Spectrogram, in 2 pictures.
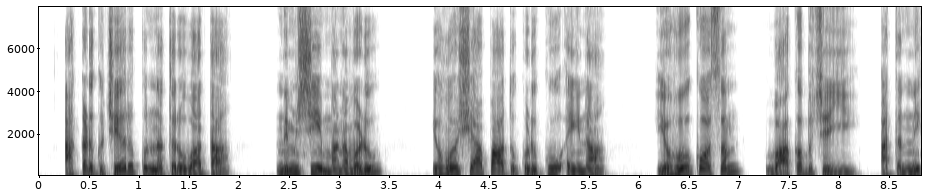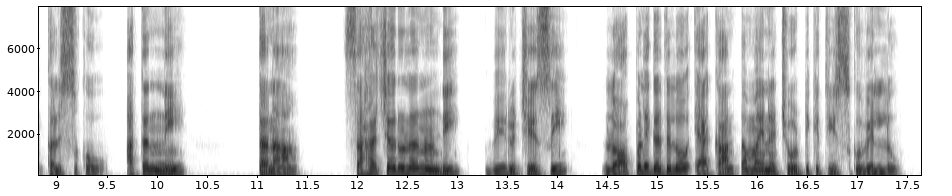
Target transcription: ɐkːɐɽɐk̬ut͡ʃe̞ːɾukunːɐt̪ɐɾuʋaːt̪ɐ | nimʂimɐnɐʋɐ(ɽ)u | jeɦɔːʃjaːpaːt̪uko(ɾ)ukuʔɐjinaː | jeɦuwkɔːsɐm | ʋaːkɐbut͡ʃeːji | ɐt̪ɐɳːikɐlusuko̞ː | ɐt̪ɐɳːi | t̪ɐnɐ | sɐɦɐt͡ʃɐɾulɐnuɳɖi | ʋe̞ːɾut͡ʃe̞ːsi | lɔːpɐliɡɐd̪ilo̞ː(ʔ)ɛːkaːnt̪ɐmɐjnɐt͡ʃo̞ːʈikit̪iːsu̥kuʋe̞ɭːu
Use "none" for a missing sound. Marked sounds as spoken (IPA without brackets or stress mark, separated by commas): ɽ, ɽ, ʔ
